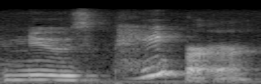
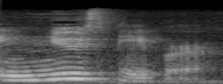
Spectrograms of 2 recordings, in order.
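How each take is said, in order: First: News PAPER, second part punched; slow down and lean on the paper of newspaper; contrastive stress on paper. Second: NEWSpaper, first part stressed; usual compound stress. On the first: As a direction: newspaper with the weight moved onto paper. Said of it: "we'd be trying to distinguish it". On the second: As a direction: hit news and let paper fall away in newspaper. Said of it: "The pronunciation doesn't change". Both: Shown as a demonstration.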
